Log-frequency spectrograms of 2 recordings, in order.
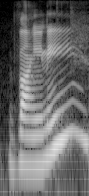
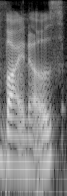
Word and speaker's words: vinyl: just told you that I was a viney do you call them wow a true vinyl over here not knowing how to pronounce it way to Humble me it's off the vine so it's Winos no it's vinyls oh so I said it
